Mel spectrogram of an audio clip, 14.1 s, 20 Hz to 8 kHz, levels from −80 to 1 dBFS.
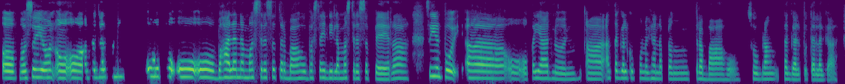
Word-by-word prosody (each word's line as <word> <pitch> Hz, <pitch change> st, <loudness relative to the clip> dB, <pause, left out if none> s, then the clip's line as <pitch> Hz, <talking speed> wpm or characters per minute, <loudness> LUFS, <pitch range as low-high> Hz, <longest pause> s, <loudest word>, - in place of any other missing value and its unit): Opo, 240 Hz, 0 st, +4 dB
so 245 Hz, +3 st, 0 dB
yun, 265 Hz, -1 st, +4 dB
oo, 245 Hz, +1 st, +4 dB, 0.2 s
ang 245 Hz, 0 st, -7 dB
tagal 270 Hz, +1 st, -1 dB
ko 295 Hz, -, -23 dB
ng -, -, -6 dB, 0.4 s
opo, 290 Hz, 0 st, +2 dB
oo 275 Hz, -2 st, +7 dB
bahala 265 Hz, +2 st, +4 dB
na 270 Hz, 0 st, -1 dB
ma-stress 265 Hz, 0 st, -3 dB
sa 270 Hz, -, -2 dB
trabaho 235 Hz, -2 st, -2 dB
basta 245 Hz, +2 st, -8 dB
hindi 240 Hz, -1 st, -2 dB
lang 235 Hz, -1 st, -2 dB
ma-stress 240 Hz, -1 st, -4 dB
sa -, -, -34 dB
pera, 215 Hz, +3 st, -1 dB, 0.3 s
so -, -, -15 dB
yun 305 Hz, -1 st, +3 dB
po, -, -, +5 dB, 0.2 s
ah, 235 Hz, -2 st, +2 dB
oo 210 Hz, -2 st, -6 dB
kaya 230 Hz, -1 st, -1 dB
no'n, 205 Hz, 0 st, -8 dB
ah, 205 Hz, -1 st, -2 dB
ang 240 Hz, -, -6 dB
tagal 245 Hz, -1 st, -1 dB
ko 240 Hz, -, -5 dB
pong 230 Hz, -2 st, -8 dB
naghanap 220 Hz, -1 st, -7 dB
ng 210 Hz, 0 st, -8 dB
trabaho, 190 Hz, -3 st, -5 dB, 0.2 s
sobrang 205 Hz, -1 st, -6 dB, 0.2 s
tagal 195 Hz, -3 st, -3 dB
po -, -, -12 dB
talaga. 180 Hz, +1 st, -6 dB
235 Hz, 170 wpm, -23 LUFS, 210-260 Hz, 0.4 s, oo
